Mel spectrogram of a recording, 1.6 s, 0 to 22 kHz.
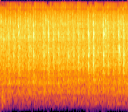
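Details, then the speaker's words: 2004 Mercury Mountaineer 4.0 V6 AWD, 217,764 miles: quick, regular light ticking at idle, steady pace, mild top-end tick attributed to timing chain tensioner springs losing tension and a slightly loose chain, not serious unless it hammers. "springs lose a little bit of tension, so the chain gets a little loose, but it's nothing really major to worry about. If it really starts hammering, that's when you got to worry, but like this, he said it's not that big of a deal. Just a little noisy, that's all."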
